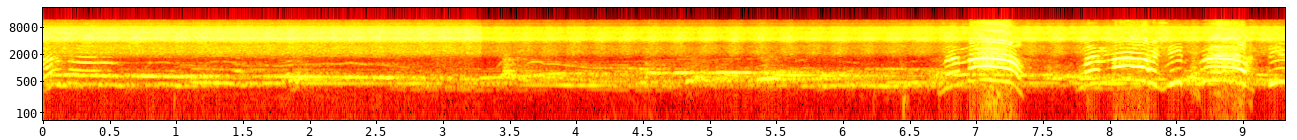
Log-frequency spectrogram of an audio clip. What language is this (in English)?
French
